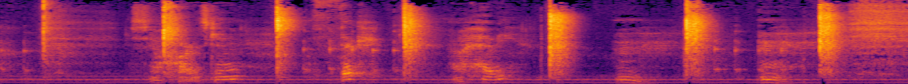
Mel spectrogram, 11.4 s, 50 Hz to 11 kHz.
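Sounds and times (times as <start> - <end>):
speech: 1.9 - 3.1, 4.2 - 4.8, 5.7 - 6.5
skin slapping against a palm: 3.4 - 3.8, 5.0 - 5.4, 6.8 - 7.3, 8.6 - 9.0, 10.2 - 10.6.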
